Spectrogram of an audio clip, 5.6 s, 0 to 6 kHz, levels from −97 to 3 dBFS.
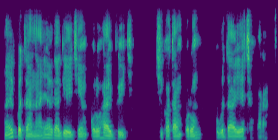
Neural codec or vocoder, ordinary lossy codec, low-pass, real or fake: none; none; 5.4 kHz; real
